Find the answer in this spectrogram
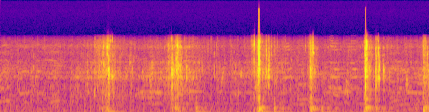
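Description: Pool water splashing close by, a series of about six sharp slaps roughly half a second apart, beginning about a second in.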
